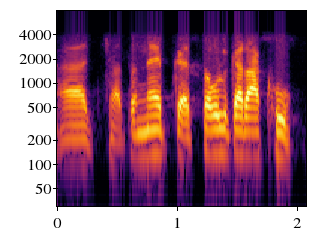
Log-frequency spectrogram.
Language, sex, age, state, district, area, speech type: Maithili, male, 60+, Bihar, Madhepura, rural, conversation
